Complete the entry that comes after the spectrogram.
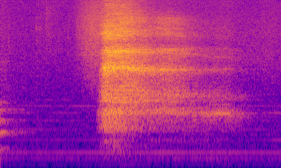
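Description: A single long exhale during a yoga session, starting with a soft inhale, then a loud, breathy release that fades gradually, close to the listener, with no talking.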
